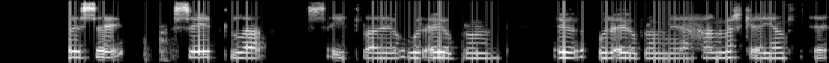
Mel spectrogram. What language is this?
Icelandic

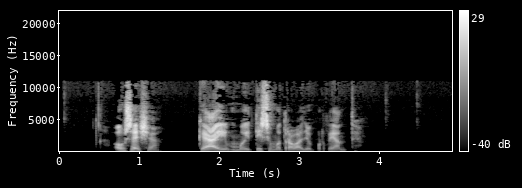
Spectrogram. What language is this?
Galician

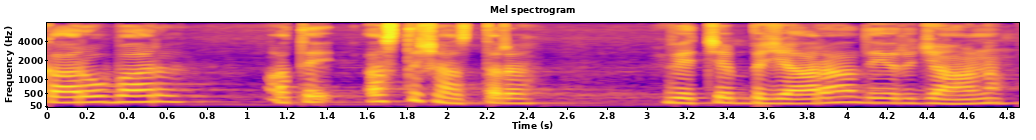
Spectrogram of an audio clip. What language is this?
Punjabi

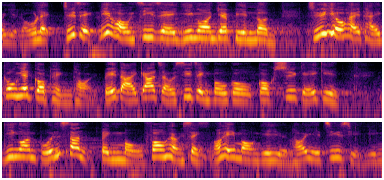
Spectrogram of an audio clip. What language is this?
Cantonese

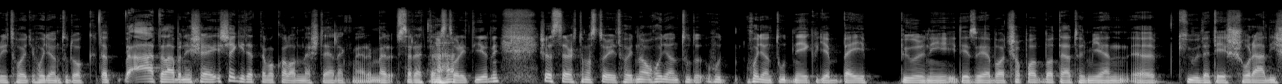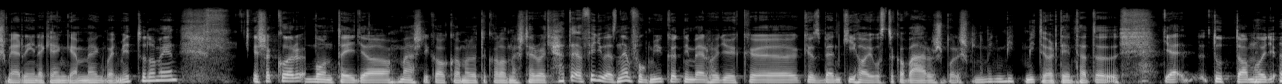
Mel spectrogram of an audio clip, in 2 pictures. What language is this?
Hungarian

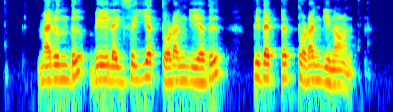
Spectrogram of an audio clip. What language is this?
Tamil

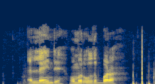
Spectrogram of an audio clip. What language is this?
Bashkir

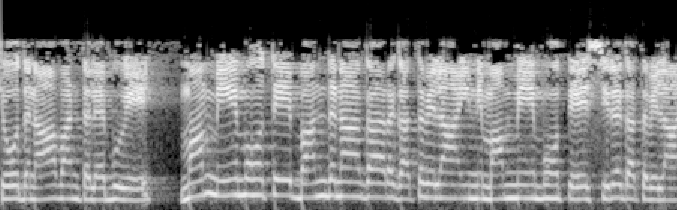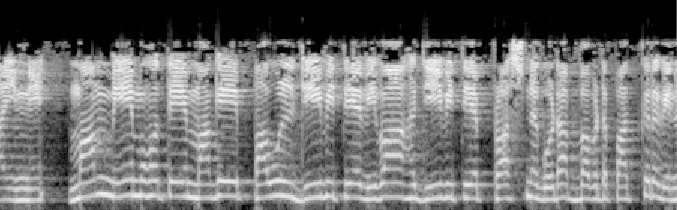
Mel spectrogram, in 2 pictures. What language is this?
Romanian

